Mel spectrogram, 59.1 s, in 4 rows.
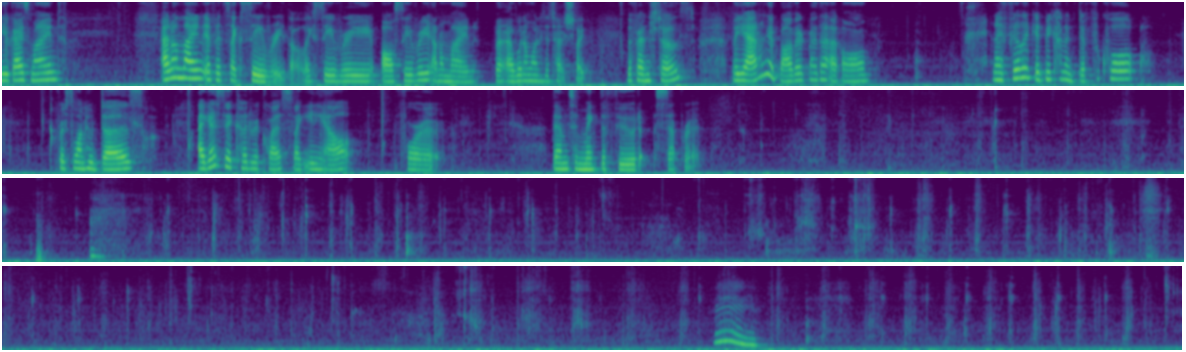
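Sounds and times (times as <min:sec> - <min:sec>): steady low hum: 0:00.0 - 0:59.0
close chewing with soft crunches: 0:10.9 - 0:12.0, 0:14.2 - 0:15.5, 0:19.1 - 0:21.5, 0:23.6 - 0:59.0.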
